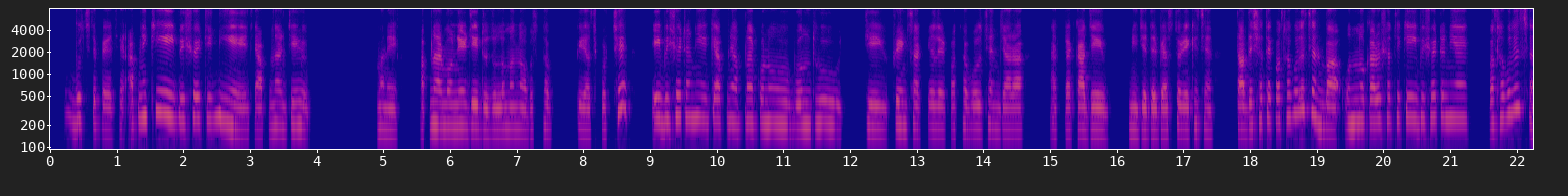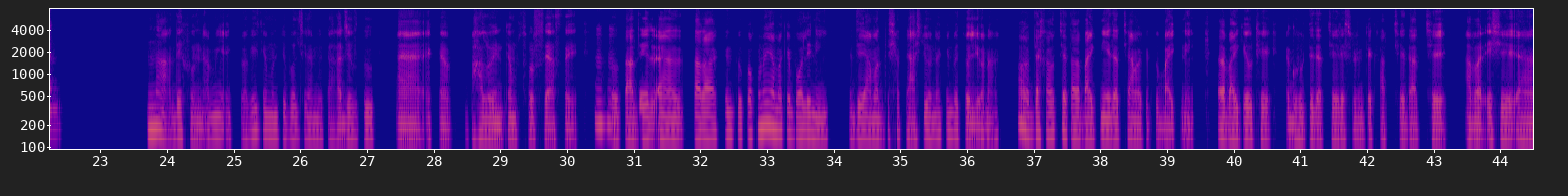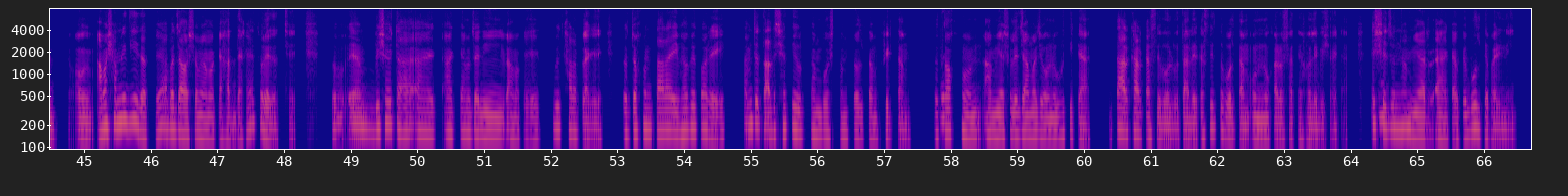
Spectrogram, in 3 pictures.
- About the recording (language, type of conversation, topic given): Bengali, advice, পার্টি বা ছুটির দিনে বন্ধুদের সঙ্গে থাকলে যদি নিজেকে একা বা বাদ পড়া মনে হয়, তাহলে আমি কী করতে পারি?
- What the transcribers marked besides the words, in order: none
